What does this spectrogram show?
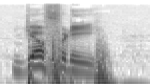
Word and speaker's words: Geoffrey: Su nombre se pronuncia Geoffrey, pero se escribe Geoffrey con doble F para las personas que quieran buscarlo en el internet.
